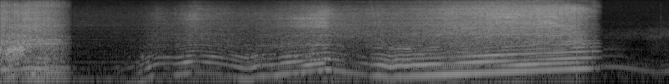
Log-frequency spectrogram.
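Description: A rally car engine revs hard through the gears as the car speeds past.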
